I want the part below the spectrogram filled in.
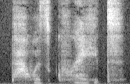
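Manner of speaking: slow, whispered awe; boy awed after the story, whispering; breathless whisper. A narrator's reading. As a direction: let it out on a long breath. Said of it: "drawing a long breath".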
